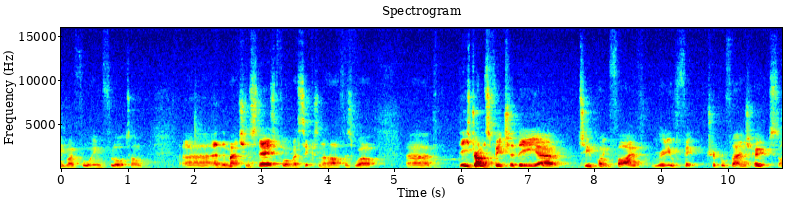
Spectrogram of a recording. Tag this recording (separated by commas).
Speech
